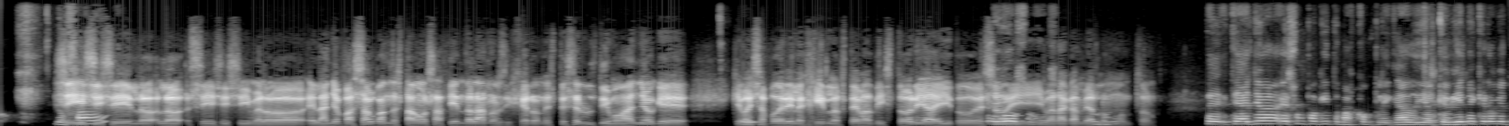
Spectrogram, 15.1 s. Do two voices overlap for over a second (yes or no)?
yes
